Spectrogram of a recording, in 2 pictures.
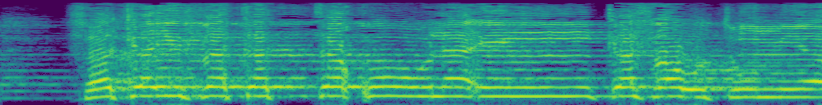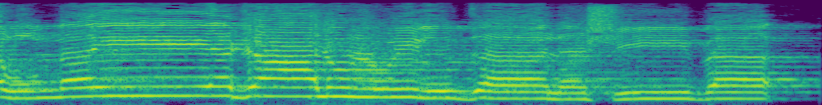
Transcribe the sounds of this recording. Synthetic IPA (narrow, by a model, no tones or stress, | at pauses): fakajfat̪at̪ːɑquːnaʔɪnkafɑɾˤt̪ʊmjawmajːad͡ʒʕalʊlwɪld̪aːnaʃiːbaː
